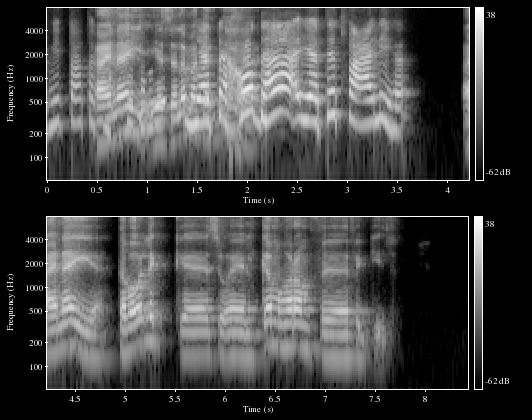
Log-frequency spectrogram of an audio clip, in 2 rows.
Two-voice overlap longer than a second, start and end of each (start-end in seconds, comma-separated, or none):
0.5-2.3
